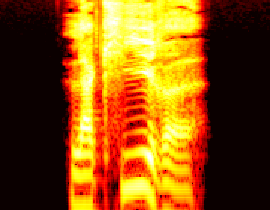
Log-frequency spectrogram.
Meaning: inflection of lackieren: 1. first-person singular present 2. singular imperative 3. first/third-person singular subjunctive I
- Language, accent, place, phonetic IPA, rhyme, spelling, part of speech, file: German, Germany, Berlin, [laˈkiːʁə], -iːʁə, lackiere, verb, De-lackiere.ogg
